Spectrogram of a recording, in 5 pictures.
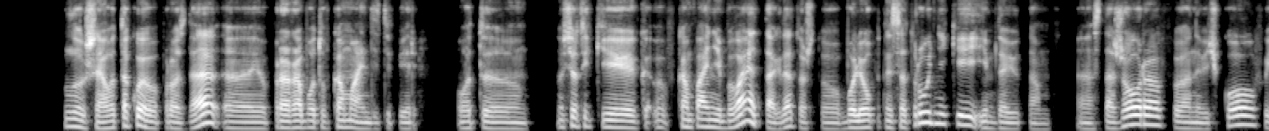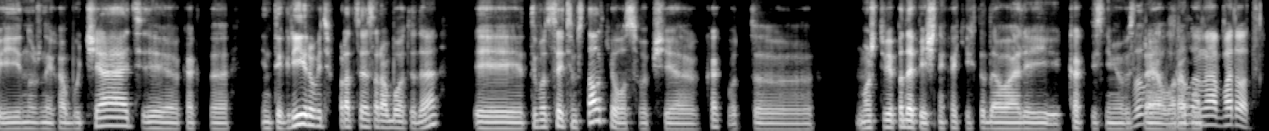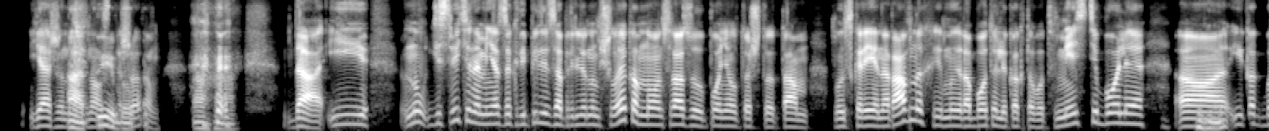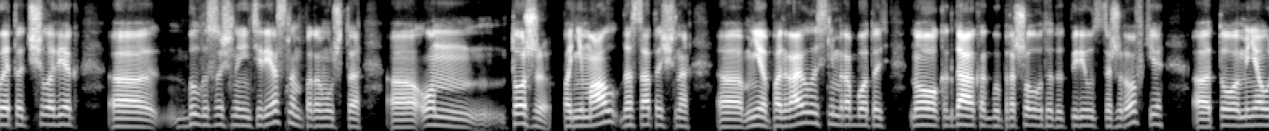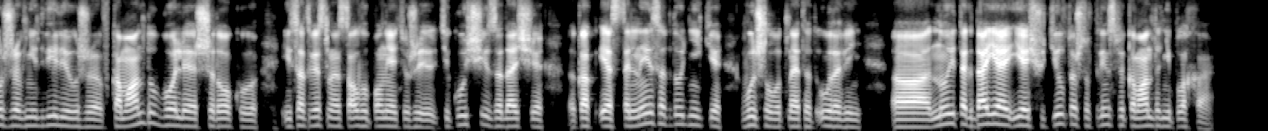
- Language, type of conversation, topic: Russian, podcast, Как вы выстраиваете доверие в команде?
- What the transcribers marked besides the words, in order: chuckle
